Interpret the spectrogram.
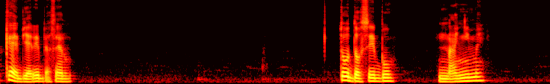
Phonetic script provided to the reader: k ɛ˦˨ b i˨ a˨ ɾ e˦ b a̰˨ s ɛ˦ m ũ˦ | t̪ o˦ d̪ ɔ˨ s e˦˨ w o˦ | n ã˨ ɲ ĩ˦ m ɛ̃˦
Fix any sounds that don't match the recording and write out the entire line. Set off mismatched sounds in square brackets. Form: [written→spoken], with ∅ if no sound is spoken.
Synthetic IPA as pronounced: k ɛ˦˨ b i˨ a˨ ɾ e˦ b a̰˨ s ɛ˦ [m→n] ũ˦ | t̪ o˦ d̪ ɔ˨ s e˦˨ [w→b] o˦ | n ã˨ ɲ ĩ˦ m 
